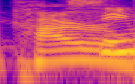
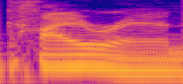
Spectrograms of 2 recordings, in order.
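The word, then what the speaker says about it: Kyren: You say Kyron Williams right? My brother calls him Kiran and I I cannot stand it.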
